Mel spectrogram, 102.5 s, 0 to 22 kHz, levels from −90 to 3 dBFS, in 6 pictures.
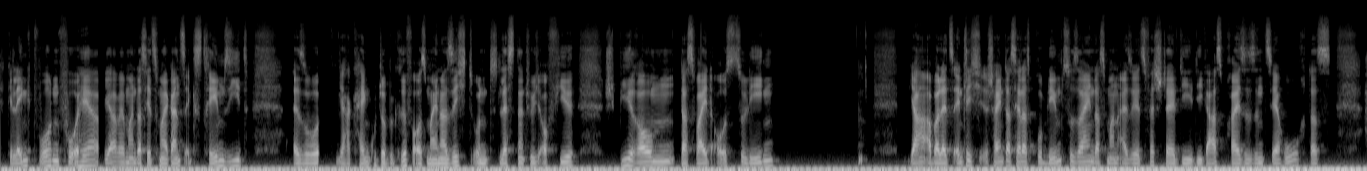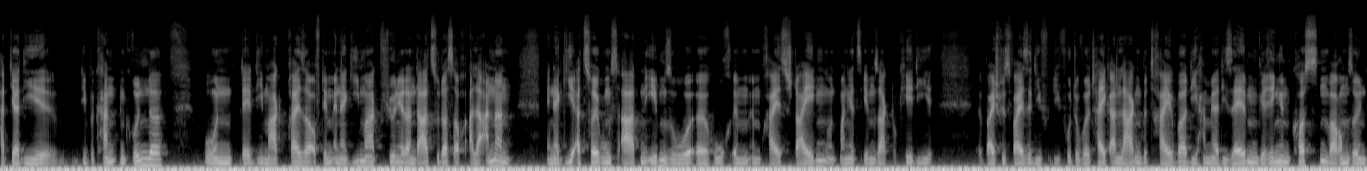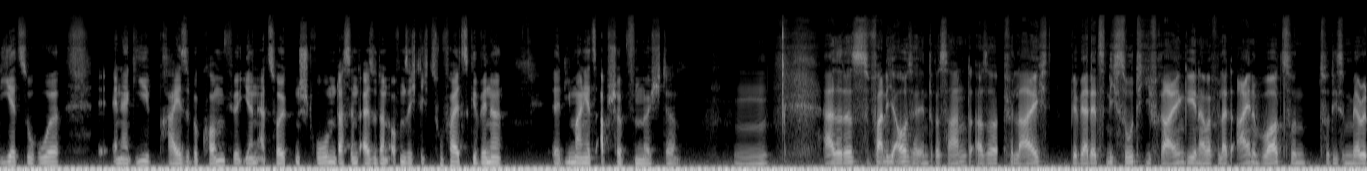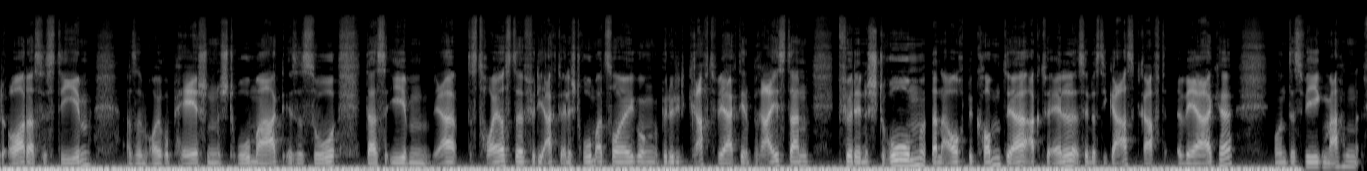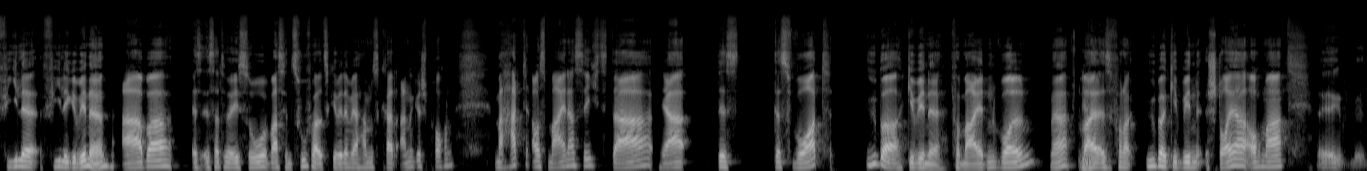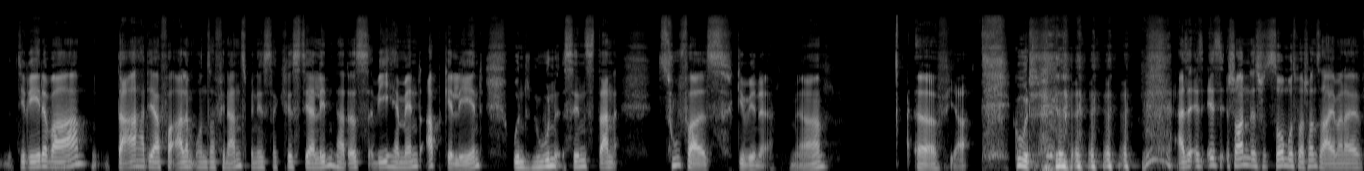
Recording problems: low rumble; noticeable; until 1:08; 20 dB below the speech

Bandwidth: 14.5 kHz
